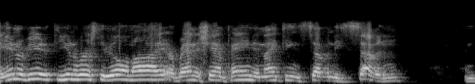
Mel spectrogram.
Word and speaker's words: Illinois: have to say that the s in illinois is silent except if you are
